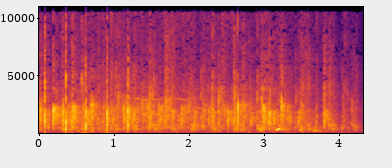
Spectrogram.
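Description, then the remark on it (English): A crowd applauds steadily, dense overlapping claps forming a continuous crackling wash, a few sharper individual claps standing out early on, staying fairly loud throughout with no voices. “Let's give these wonderful people a round of applause, shall we?”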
